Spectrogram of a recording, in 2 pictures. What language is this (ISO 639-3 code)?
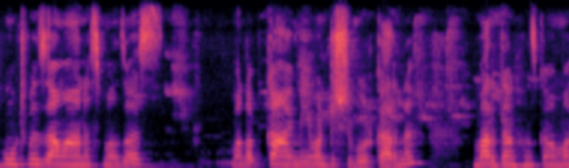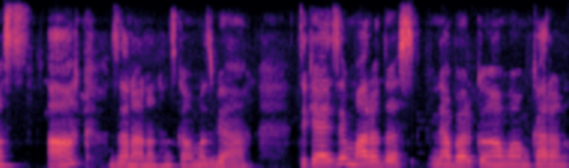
kas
